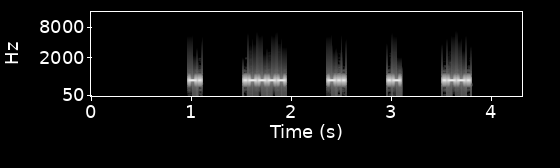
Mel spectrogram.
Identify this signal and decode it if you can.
Morse code, heard as a keyed tone, about 52 wpm, spaced as for 17 wpm, 700 Hz. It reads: N1DAP
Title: USA Call Signs - 5 Characters - 6x Character Spacing - 50wpm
